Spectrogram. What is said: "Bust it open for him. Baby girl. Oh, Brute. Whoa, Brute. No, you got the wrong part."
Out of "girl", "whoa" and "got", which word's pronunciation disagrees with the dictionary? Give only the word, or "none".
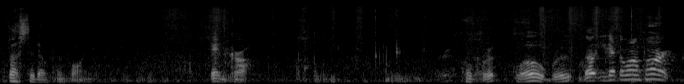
girl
